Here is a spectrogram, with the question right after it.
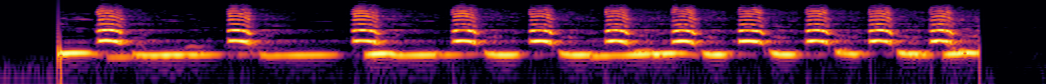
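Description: Siamang giving a rapid series of loud, hoarse, barking hoots as part of a territorial duet.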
